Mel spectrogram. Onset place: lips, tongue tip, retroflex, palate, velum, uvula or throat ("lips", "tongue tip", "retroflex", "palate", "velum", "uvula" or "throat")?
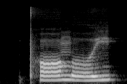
lips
